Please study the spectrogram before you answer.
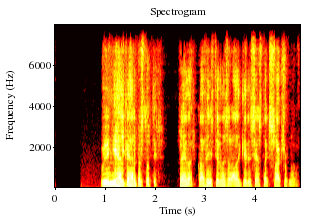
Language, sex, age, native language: Icelandic, male, 40-49, Icelandic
